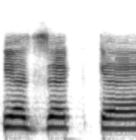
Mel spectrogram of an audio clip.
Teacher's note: کاف پر خاص زبر ایک الف کی مقدار کھینچ کر پڑھیں گے، یا کو چھوڑ دیں گے، کوئی حرکت نہیں ہے.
